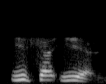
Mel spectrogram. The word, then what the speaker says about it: Isaias: I went to the Weather Channel, and I listened to how their the people there were pronouncing it, and they pronounce it Isaias. Isaias. – Isaias. – Just like it's spelled.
